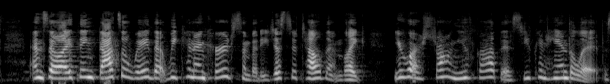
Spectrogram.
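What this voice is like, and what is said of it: Talking very fast. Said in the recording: “I'm talking so fast and going through this so fast”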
